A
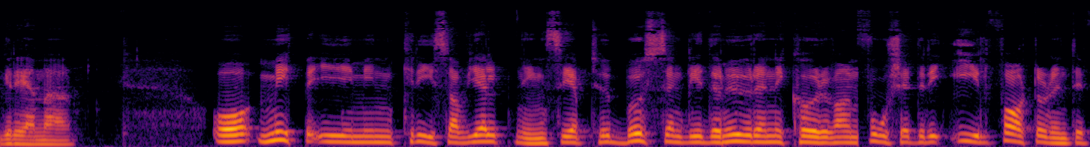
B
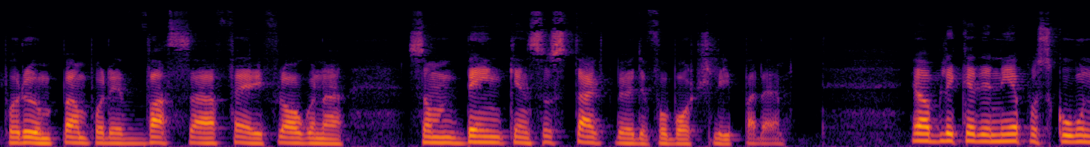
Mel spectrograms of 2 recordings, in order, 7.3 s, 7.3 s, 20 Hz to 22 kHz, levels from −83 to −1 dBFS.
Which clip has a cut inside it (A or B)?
A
